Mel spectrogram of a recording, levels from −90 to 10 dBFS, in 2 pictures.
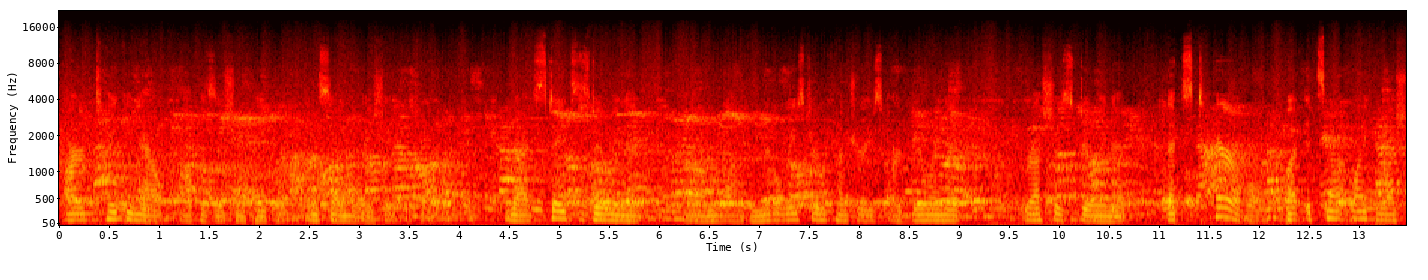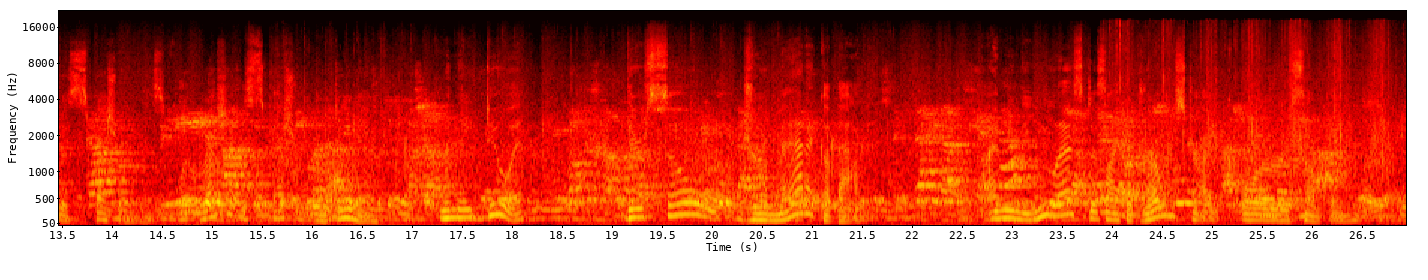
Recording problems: chatter from many people; very loud; throughout; 1 dB above the speech

